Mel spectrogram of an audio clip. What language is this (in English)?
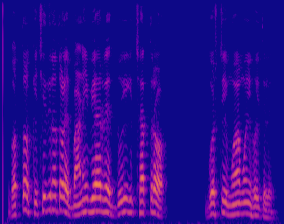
Odia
